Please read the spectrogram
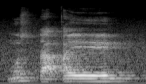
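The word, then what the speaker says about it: مستقيم: kurang Hai dermayu-hongkong ihdinashirotolmustakim mustaqim bukan Mustaqim Hai harus bisa membedakan antara ke ruko dengan grup hub Hai telur lovebird cepat kita masuk ke dalam tenggorokan mustaqim bukan mustaqin mustaqim sering terdengar sepintas Hai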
